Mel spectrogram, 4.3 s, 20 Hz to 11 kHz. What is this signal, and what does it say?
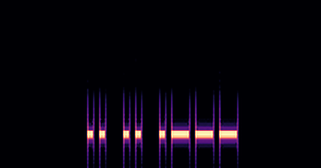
Morse code, heard as a keyed tone, about 15 wpm, 700 Hz. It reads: IIJ
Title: Three Challenging Letter-Number Combinations 15wpm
